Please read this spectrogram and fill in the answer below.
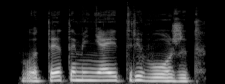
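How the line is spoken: Sighing king. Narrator (Russian): вздохнул король

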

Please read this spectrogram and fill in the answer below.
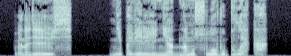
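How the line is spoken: Hiss. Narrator (Russian): прошипел он

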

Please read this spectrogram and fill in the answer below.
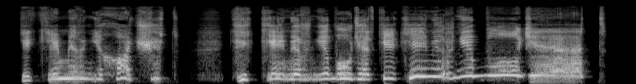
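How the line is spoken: Loud hoarse croak. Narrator (Russian): прохрипел домовик так же громко, как и дядя Вернон

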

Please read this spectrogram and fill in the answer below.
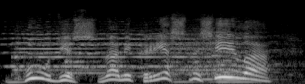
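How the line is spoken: Shouted. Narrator (Russian): закричал тогда Гаврила

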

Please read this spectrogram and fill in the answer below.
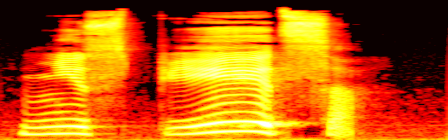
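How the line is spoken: Stern. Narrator (Russian): строго сказал метеоролог

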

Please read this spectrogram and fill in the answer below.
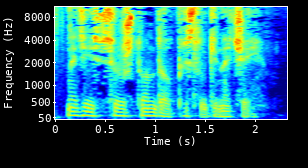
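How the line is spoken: Muttered self-encouragingly. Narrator (Russian): пробормотала она, чтобы себя подбодрить

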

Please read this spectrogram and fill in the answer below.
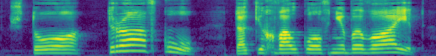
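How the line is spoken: Bear cub shouting. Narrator (Russian): кричал медвежонок

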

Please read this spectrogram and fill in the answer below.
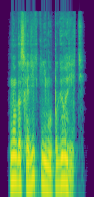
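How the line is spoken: Sighed. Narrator (Russian): вздохнула Гермиона

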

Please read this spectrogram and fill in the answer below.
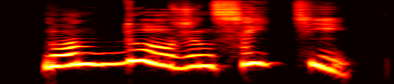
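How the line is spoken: Yelling. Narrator (Russian): завопила Гермиона

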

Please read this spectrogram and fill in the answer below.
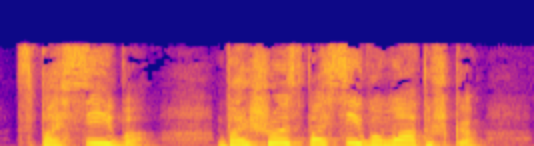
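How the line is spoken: Exclaimed. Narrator (Russian): воскликнула Золушка

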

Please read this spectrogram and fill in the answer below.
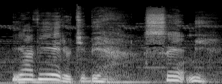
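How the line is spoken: Hoarse. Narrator (Russian): хрипло проговорил он

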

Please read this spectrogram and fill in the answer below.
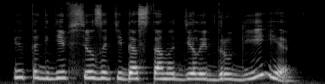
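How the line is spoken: Giggling in chorus. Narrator (Russian): хором хихикнули Василисы

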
